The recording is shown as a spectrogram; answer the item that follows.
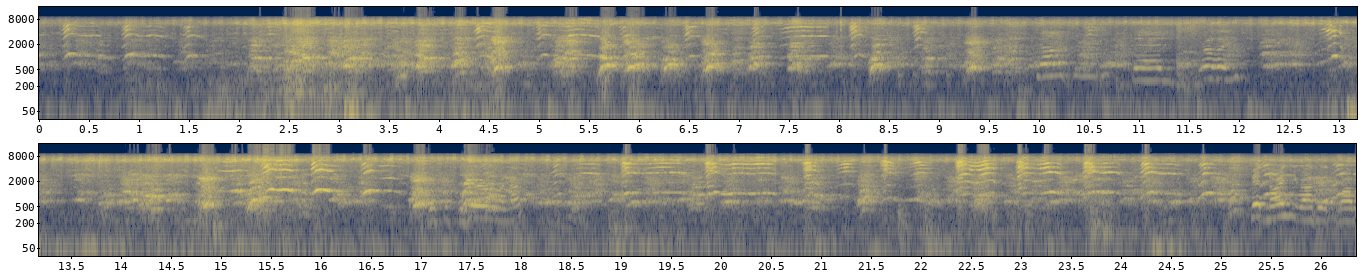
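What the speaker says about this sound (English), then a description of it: "All the dogs want the new toy." Several dogs bark, yip and whimper excitedly over a new toy, the yapping dense and continuous throughout with a voice occasionally speaking underneath.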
